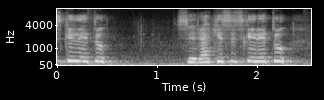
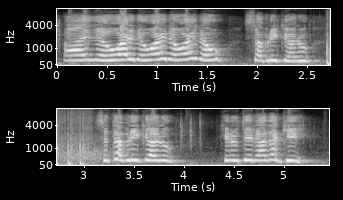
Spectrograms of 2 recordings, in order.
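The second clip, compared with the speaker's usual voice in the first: louder, rattled disbelief; agitated disbelief; 4 semitones higher, 6 dB louder than usual. Real, not acted. Rattled gamer finding the monster gone. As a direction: protest in frightened disbelief.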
